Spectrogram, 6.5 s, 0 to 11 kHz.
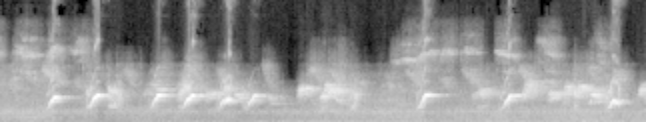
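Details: Red-whiskered bulbul kept caged in Singapore, recorded in training on 25 December 2020 and said to be out of form: loud, short, sharply rising whistled notes repeated in quick runs of about two per second, with fainter birds chirping behind.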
